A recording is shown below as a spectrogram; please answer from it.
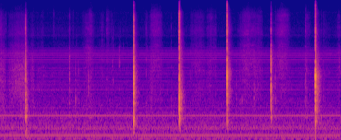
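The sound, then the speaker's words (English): Plastic screw clips on a front bezel snapping into place, several sharp, crisp pops spaced a second or so apart, each separate and clear over a faint steady hum. “four simple, simple little clips along the front. There's five. One, two, three, four, and then five. As you heard, they pop back into place.”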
